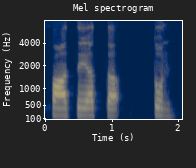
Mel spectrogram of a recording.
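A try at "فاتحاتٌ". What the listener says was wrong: Fatiha. It has to be prolonged. Ha alif ha. Fatiha tun.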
